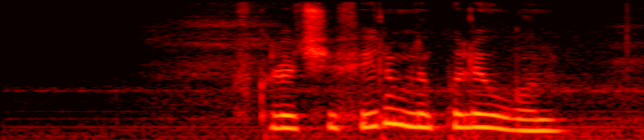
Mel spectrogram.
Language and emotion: Russian, neutral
